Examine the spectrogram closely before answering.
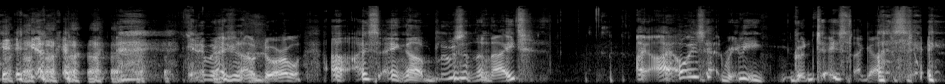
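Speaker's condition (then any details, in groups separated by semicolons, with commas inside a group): Dysphonia; raspy, sometimes squeaky, strained voice, lost ability to sing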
